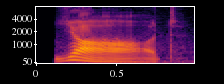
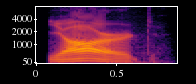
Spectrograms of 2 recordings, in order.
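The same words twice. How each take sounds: First: "Yard" with long "ah", silent R; British pronunciation. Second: "Yard" with the R sounded; American pronunciation. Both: Shown as a demonstration. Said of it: "And American English will be".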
